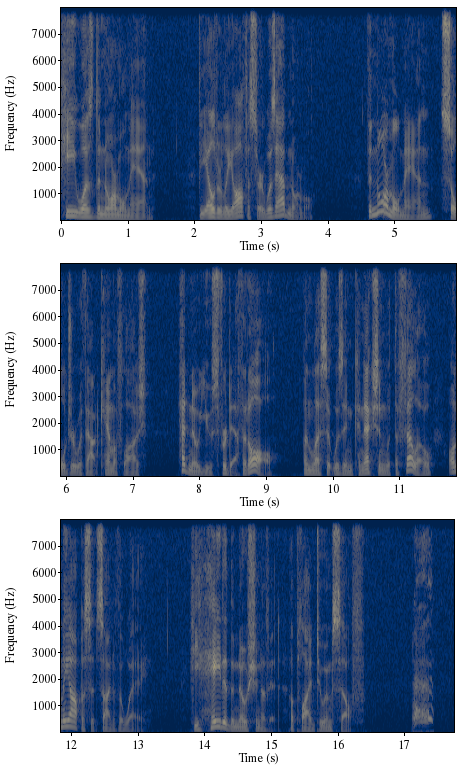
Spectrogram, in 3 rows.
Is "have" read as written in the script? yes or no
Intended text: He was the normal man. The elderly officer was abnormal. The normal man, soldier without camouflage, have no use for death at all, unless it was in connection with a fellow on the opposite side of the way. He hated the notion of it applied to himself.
no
